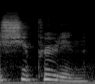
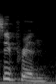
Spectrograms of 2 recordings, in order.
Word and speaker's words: Cyprien: It's obviously Shipurin, Mimi replied. No, it's Shipurin, Yuko said. You're both wrong. It's Cyprien, Yui corrected.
